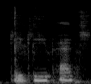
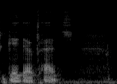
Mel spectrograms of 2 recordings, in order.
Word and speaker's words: Gigapets: Tamagotchi or Gigapets, or Gigipets? No, it's Gigapets.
